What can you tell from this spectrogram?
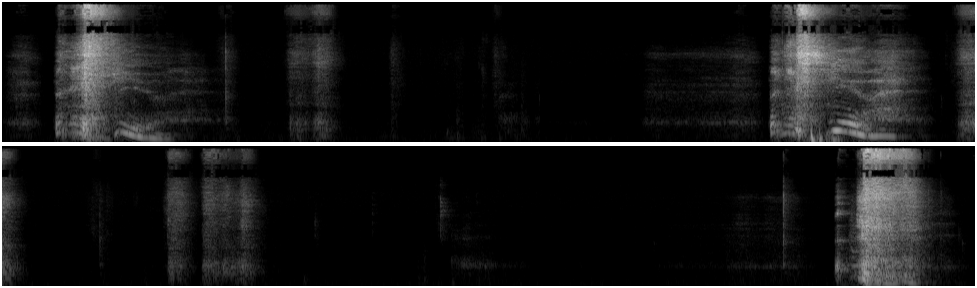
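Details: Male (M) unstifled sneezes, the consequences of not stifling: three loud, explosive sneezes, each with a quick indrawn breath first; ordinary sneezing.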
